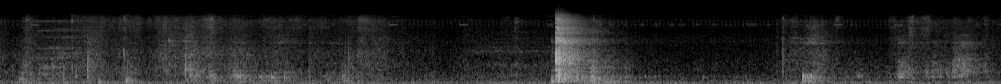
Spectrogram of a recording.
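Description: Nylon shell fabric of a down quilt rustling and shifting as it is handled, with small scattered clicks. One sharp knock about halfway through is the loudest sound, with a smaller one near the end.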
